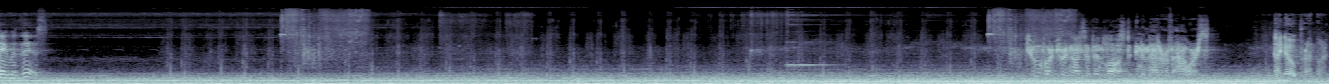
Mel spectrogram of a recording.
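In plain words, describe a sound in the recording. A low, steady engine hum drones.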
